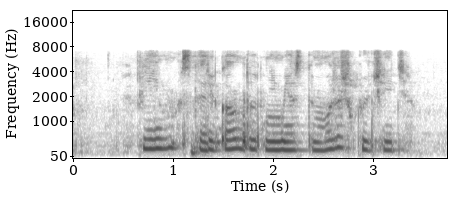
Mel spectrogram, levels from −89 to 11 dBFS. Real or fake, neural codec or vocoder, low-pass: fake; vocoder, 22.05 kHz, 80 mel bands, HiFi-GAN; 7.2 kHz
